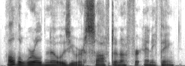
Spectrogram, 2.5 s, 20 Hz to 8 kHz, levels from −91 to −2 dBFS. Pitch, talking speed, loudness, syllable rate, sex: 165 Hz, 240 wpm, -17 LUFS, 6.5 syllables/s, female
